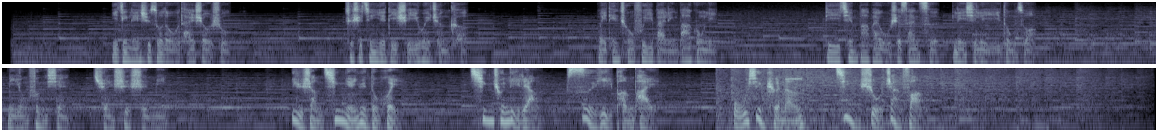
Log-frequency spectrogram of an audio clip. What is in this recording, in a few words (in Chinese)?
男 温情; 二青会志愿者形象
